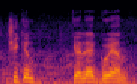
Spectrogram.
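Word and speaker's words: chicken kelaguen: Чикен келегвен, нет, чикен келегвен, вот так это произносится.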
